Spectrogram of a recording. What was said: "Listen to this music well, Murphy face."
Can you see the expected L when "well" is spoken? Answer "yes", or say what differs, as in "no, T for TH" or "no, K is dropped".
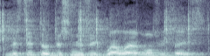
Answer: no, W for L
